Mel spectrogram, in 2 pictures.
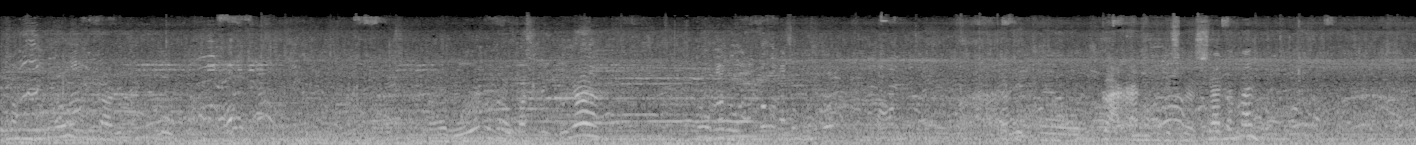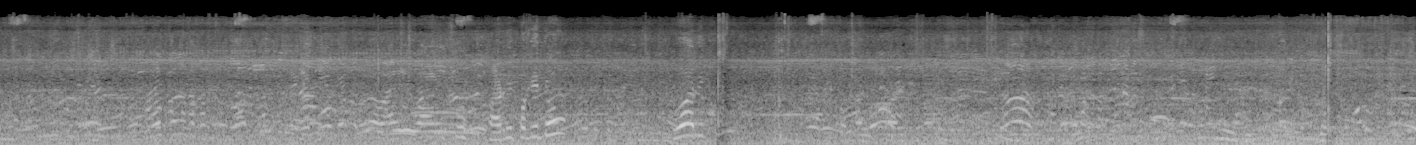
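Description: A crowd of men and women talk and shout excitedly nearby, outdoors.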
